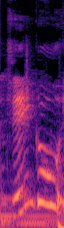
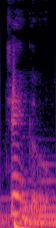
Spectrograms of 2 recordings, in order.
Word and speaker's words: Django: Django. Can you spell it? The D is silent?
